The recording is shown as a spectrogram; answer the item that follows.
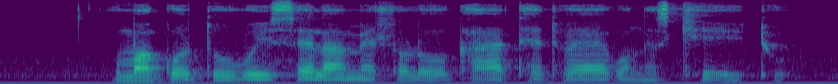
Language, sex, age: South Ndebele, male, 23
